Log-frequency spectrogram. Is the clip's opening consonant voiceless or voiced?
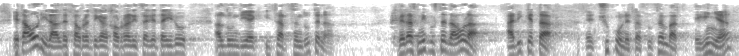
voiceless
